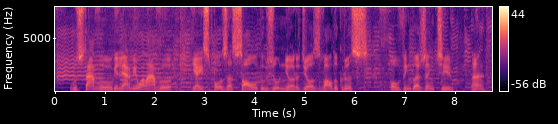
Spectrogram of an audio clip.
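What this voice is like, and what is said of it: Radio announcer voice. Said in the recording (Portuguese): “Estou falando com voz de locutor da Rádio Terra FM”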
